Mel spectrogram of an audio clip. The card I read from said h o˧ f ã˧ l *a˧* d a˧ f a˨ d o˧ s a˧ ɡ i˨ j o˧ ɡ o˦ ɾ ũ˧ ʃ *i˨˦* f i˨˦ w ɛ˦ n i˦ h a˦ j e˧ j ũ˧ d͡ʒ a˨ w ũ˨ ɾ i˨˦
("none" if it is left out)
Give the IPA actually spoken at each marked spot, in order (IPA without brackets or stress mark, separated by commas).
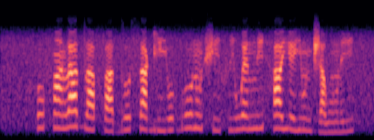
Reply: a˦, i˨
